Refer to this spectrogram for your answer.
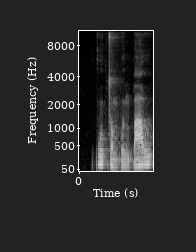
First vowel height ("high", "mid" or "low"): high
